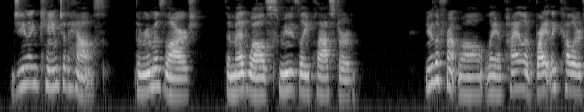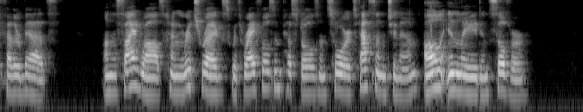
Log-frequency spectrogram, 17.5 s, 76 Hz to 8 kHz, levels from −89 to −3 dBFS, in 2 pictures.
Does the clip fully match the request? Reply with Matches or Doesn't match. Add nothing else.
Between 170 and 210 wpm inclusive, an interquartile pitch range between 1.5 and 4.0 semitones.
Doesn't match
